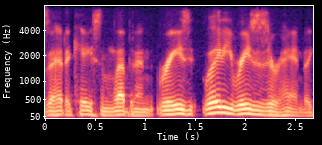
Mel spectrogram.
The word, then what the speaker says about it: Lebanon: uh lebanon okay and that's how you say it too it's lebanon it's not lebanon oh yeah yeah i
